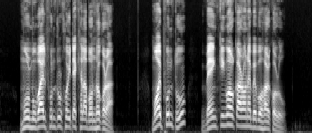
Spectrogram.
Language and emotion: Assamese, angry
